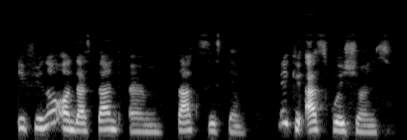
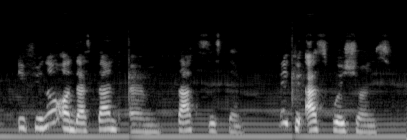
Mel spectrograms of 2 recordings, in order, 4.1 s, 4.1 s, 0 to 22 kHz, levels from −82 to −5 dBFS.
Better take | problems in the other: first | background sound (Musical instrument); 14 dB below the speech

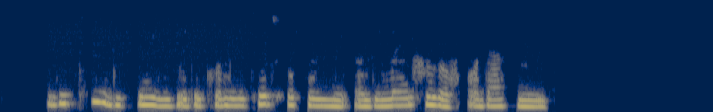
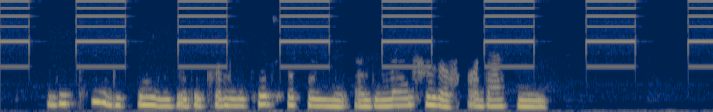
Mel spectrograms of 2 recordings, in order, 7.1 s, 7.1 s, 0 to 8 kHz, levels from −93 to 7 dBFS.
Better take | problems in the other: first | background sound (Alarm); 10 dB below the speech

